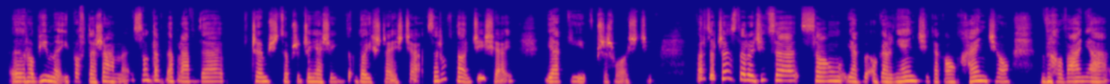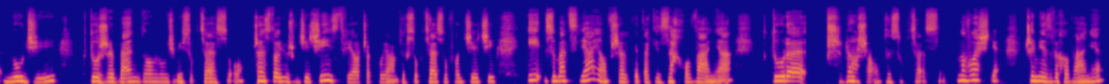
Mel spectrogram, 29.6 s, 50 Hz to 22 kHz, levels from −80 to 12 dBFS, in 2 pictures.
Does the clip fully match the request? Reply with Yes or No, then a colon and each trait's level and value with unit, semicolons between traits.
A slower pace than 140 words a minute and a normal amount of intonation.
Yes: average, 115 wpm; average, 3.1 semitones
